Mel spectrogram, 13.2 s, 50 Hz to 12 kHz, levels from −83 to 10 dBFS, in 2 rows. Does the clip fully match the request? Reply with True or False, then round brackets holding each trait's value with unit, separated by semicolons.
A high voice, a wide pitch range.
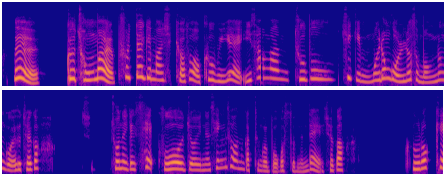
True (280 Hz; 6.0 semitones)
